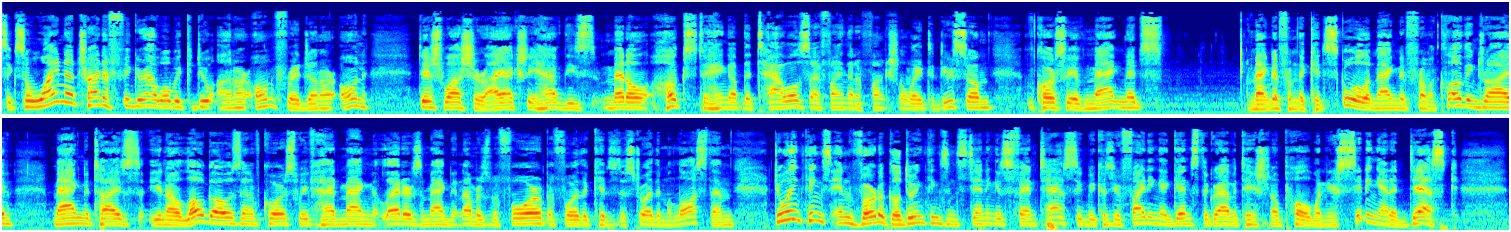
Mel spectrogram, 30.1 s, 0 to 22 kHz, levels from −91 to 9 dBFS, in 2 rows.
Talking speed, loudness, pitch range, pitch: 205 wpm, -18 LUFS, 140-170 Hz, 150 Hz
